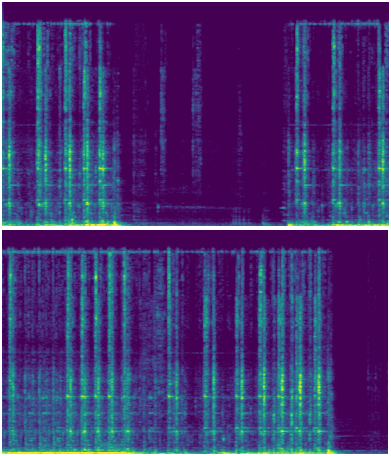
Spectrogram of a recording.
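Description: A sewing machine runs stitching down the middle of a seam in a garment, its rapid close mechanical chatter going in two bursts separated by a short pause, with no voices.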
